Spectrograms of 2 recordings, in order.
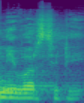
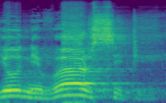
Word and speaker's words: University: University is the noun it is not your University it is University University so for these classes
